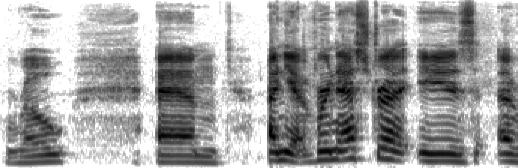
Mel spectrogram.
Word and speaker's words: Rwoh: is Jedi Knight Vernestra Rwoh, I think is how you pronounce it, or W-O-H. I think the W is meant to be silent, so like Rwoh.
